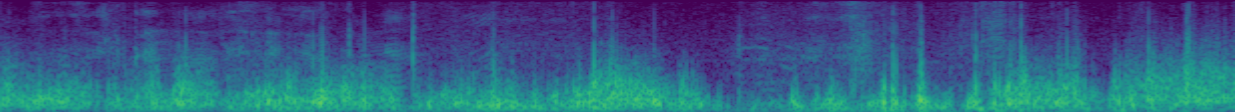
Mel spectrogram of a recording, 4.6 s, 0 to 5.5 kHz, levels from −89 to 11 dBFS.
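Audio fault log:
Nothing stood out on listening to this audio.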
